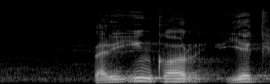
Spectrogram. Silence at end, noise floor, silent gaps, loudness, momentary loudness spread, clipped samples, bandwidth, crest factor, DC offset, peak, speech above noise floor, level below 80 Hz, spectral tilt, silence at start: 0 s; -57 dBFS; none; -26 LUFS; 11 LU; under 0.1%; 15 kHz; 18 dB; under 0.1%; -10 dBFS; 32 dB; -68 dBFS; -7 dB/octave; 0.95 s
